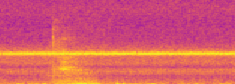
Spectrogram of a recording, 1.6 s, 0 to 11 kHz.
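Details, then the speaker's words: Simulated high-frequency tinnitus played at an audiology conference: a steady, piercing high-pitched whistle, the range where 80 percent of tinnitus occurs. "80 percent of the tinnitus are in the high frequency as this one"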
